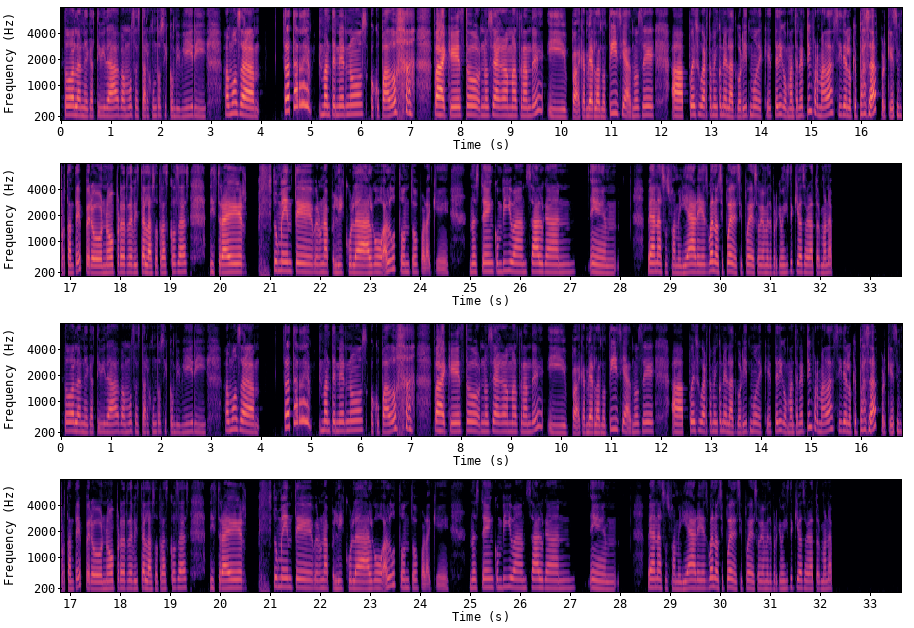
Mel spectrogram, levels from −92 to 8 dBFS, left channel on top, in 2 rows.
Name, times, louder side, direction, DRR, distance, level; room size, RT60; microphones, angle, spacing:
voice 1, 0.0-4.0 4.5-20.5 20.8-27.1 27.4-27.9 28.3-32.3, left 6 dB, 35° left, 0.5 m, -30 dB
open air
head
